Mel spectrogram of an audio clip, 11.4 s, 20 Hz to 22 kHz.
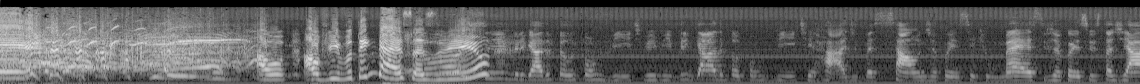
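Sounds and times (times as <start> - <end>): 
crowd applauding: 0.0 - 2.8
whoops and excited voices: 0.0 - 2.8
laughter: 0.0 - 3.0, 3.6 - 5.3
speech: 2.6 - 11.4.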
